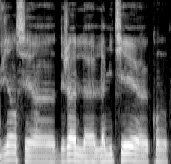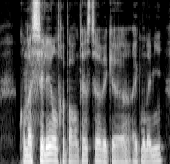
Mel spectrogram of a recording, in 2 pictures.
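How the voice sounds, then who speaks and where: In a very clean recording with a silent background, a man with a dark, mellow tone speaks at a medium pitch in a flat monotone, very slowly and with hardly any pauses. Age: 30s. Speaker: traveller, construction worker. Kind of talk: casual chat.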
